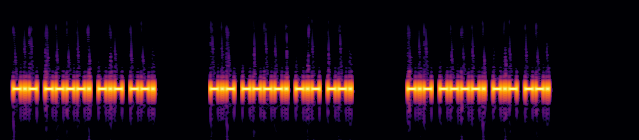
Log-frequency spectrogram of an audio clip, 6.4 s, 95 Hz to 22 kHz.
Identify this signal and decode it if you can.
Morse code, heard as a keyed tone, about 42 wpm, 700 Hz. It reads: K9KG K9KG K9KG
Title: USA Call Signs - 4 Characters - Repeated 3x - 45wpm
